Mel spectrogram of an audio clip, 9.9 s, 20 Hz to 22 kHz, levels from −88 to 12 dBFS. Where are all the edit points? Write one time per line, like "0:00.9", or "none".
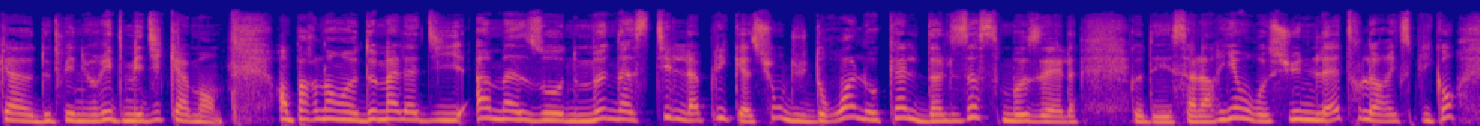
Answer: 0:07.5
